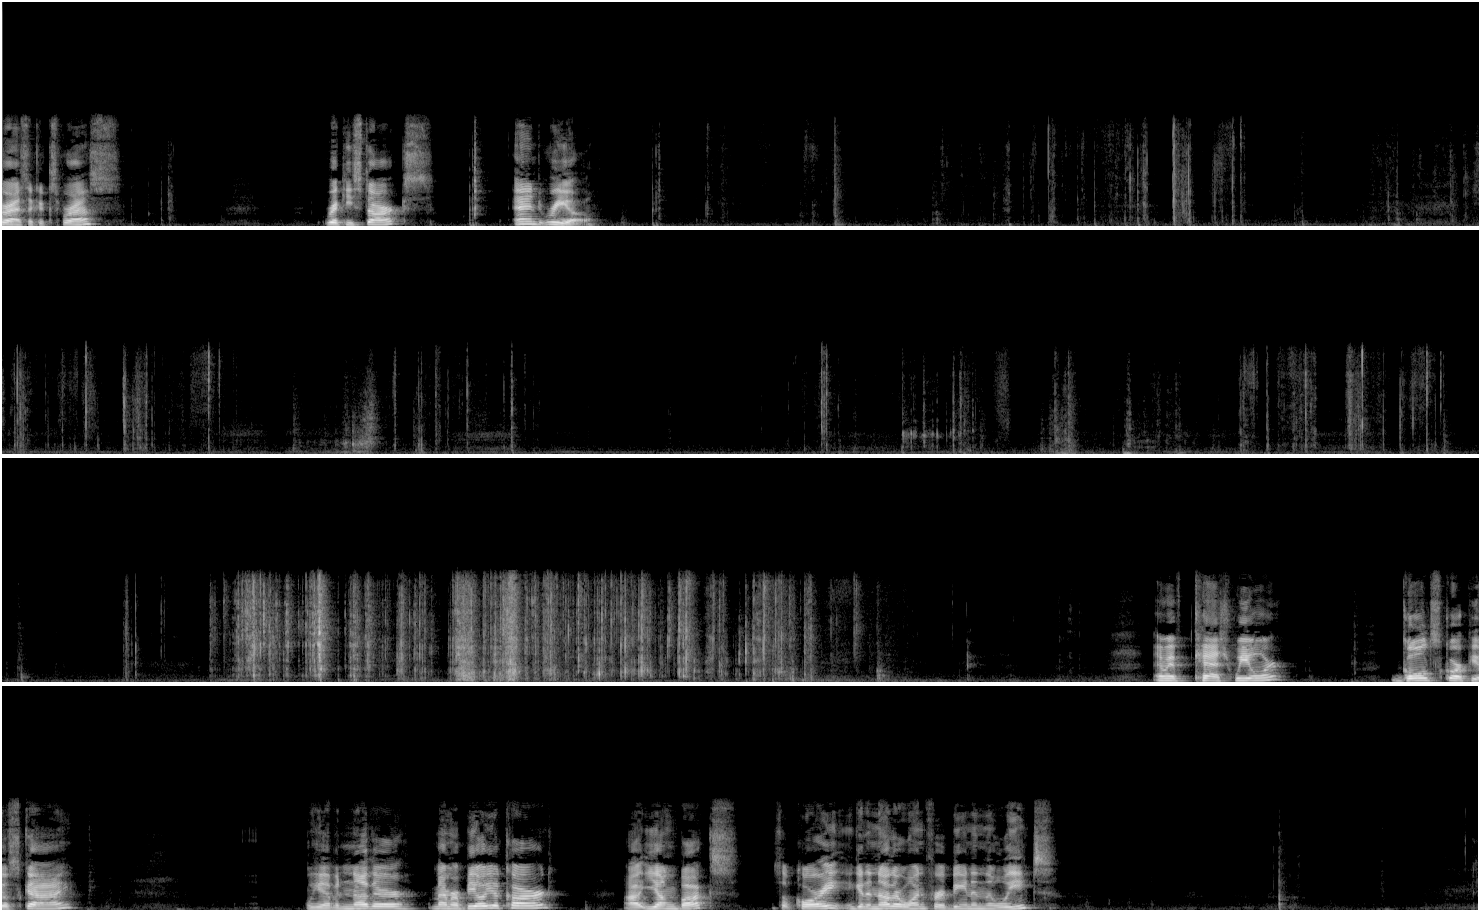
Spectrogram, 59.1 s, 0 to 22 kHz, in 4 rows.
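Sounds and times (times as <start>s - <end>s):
cards being handled: 1.2s - 1.8s, 9.2s - 20.2s, 22.3s - 30.1s, 30.7s - 38.4s
wrapper crinkling and tearing: 10.0s - 12.5s, 14.3s - 17.1s, 22.6s - 24.6s, 27.1s - 29.3s, 30.7s - 38.2s.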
